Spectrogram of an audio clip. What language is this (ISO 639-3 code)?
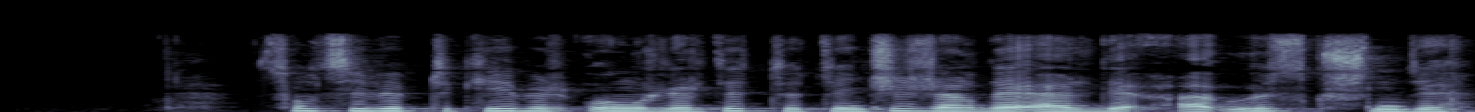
kaz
